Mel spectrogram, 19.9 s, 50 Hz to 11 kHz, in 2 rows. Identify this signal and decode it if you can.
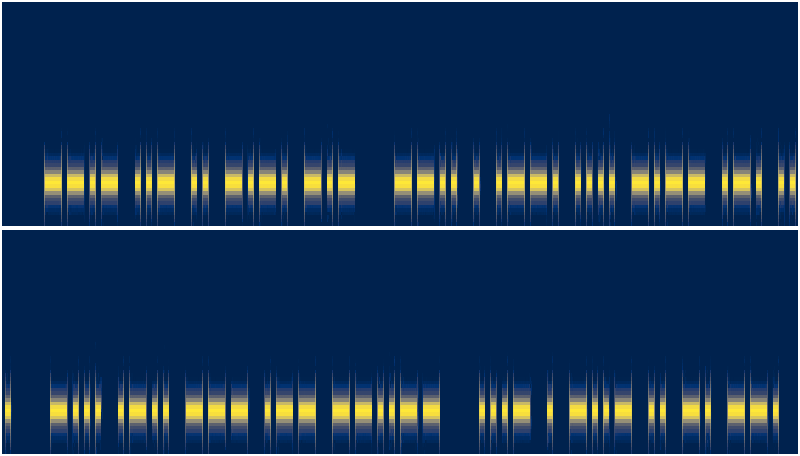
Morse code, heard as a keyed tone, about 17 wpm, 700 Hz. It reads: QUICK ZEPHYRS BLOW, VEXING
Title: Pangram Challenge v2 - 17wpm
